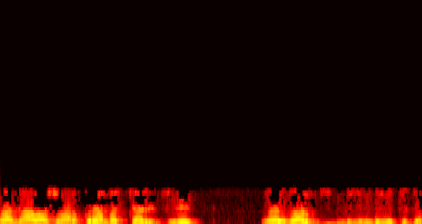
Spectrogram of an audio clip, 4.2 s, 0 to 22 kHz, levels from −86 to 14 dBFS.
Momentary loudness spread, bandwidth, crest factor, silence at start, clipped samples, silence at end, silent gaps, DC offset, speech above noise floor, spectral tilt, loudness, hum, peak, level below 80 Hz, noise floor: 10 LU; 3.7 kHz; 16 dB; 0 s; under 0.1%; 0 s; none; under 0.1%; 49 dB; -3.5 dB/octave; -20 LUFS; none; -6 dBFS; -70 dBFS; -69 dBFS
